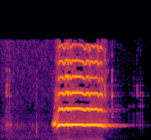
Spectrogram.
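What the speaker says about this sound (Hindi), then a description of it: "सीटी बजाओ" A toy whistle is blown once, a loud, steady high-pitched tone lasting about half a second before quickly fading, with silence on either side.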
